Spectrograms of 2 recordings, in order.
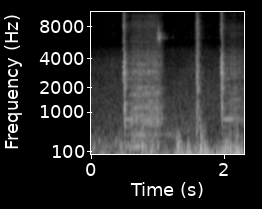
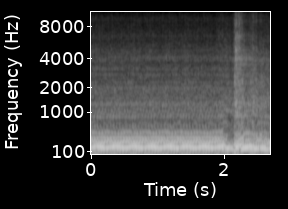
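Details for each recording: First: Complete C5 Corvette drivetrain out of the car, cracked bell housing, in strong wind: short, uneven starter cranking bursts as the engine moves and binds at a tight spot; downward force suspected. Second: C5 Corvette V8 drivetrain run out of the car with open headers, second start; loud steady idle with two quick throttle blips that rise and settle cleanly; all eight exhaust ports checked hot; normal idle and revving.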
